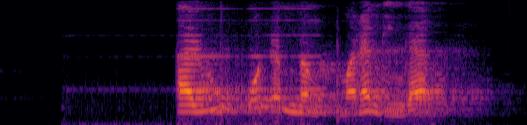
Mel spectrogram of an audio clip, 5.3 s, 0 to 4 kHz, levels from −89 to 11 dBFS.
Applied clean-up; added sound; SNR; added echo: neural separator model SepFormer DNS4.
